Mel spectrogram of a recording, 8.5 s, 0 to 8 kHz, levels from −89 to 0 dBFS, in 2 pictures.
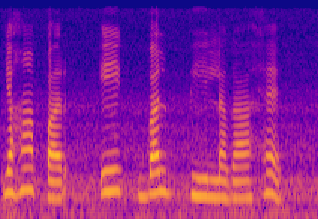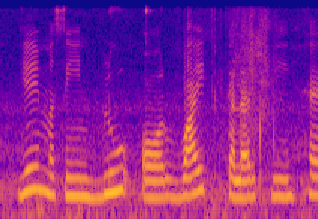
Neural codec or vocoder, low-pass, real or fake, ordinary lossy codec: none; 7.2 kHz; real; none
